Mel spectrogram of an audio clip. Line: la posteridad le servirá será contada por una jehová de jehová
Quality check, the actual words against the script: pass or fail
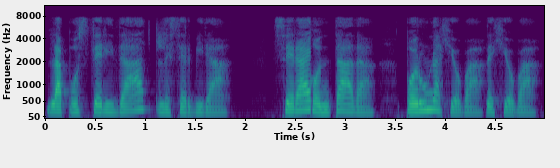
pass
